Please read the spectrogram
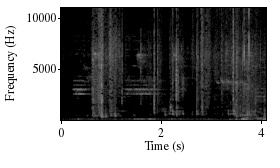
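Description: Irregular rustling and crackling of woven plastic feed sacks and tarp as rabbits move among them, with faint high bird chirps behind.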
